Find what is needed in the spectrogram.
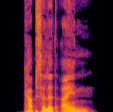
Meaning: second-person plural subjunctive I of einkapseln
- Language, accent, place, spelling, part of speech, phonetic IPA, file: German, Germany, Berlin, kapselet ein, verb, [ˌkapsələt ˈaɪ̯n], De-kapselet ein.ogg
